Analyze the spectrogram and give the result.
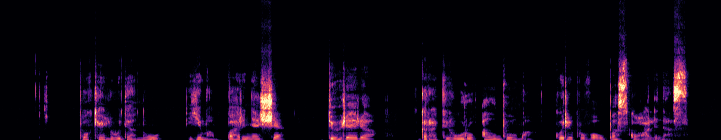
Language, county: Lithuanian, Vilnius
